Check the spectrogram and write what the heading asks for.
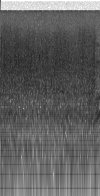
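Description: Large stadium crowd noise, steady and loud, from tens of thousands of spectators as a football is kicked off.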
